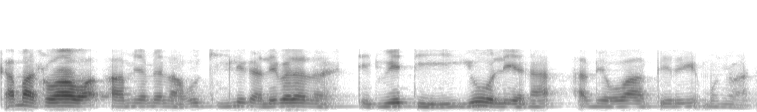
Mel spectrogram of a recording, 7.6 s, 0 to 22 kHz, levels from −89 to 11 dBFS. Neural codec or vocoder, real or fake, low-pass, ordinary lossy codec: autoencoder, 48 kHz, 128 numbers a frame, DAC-VAE, trained on Japanese speech; fake; 3.6 kHz; none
